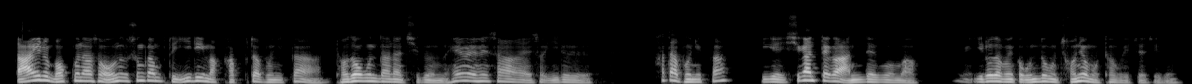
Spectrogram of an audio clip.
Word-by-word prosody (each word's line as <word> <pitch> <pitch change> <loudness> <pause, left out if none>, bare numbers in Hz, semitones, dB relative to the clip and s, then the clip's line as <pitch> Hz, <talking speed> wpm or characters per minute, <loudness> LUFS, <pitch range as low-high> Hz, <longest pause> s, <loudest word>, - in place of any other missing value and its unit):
나이를 190 +3 +6
먹고 135 +4 0
나서 160 -6 +2
어느 155 +6 +2
순간부터 170 -4 -1
일이 155 +7 +1
막 110 -5 -2
바쁘다 110 +4 -4
보니까 105 - -4
더더군다나 135 -3 +3
지금 95 -4 -5
해외 160 +4 0
회사에서 125 -10 -3
일을 95 -2 -5 0.6
하다 180 -3 0
보니까 115 - -1 0.3
이게 115 -2 0
시간대가 170 - +3
안 105 +4 +1
되고 110 -3 -2
막 80 -4 -5 0.4
이 115 - -14
이러다 140 +3 +3
보니까 120 -2 +1
운동은 120 +1 +2
전혀 140 +8 +2
못 105 -2 -4
하고 100 -4 -5
있죠 85 +2 -10
지금. 80 0 -12
120 Hz, 355 characters per minute, -22 LUFS, 105-150 Hz, 0.6 s, 나이를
